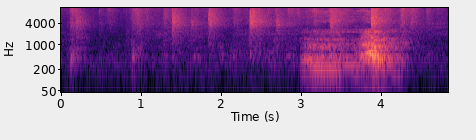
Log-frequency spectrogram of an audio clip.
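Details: Great Dane Shortie, a female wanting dinner, makes a rough, rising-and-falling groan late on, after soft tapping sounds in a small indoor room.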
